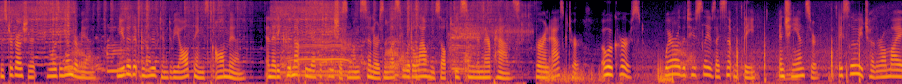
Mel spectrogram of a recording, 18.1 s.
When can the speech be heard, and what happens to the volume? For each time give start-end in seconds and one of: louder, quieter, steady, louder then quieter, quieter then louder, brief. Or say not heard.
0.0-18.0 steady.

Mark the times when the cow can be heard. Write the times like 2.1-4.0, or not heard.
1.1-2.6, 5.6-7.5, 9.0-10.7, 14.9-16.1.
